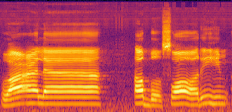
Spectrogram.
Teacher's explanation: با پر قلقلہ کریں گے، با کو تھوڑا ہلا کر پڑھیں گے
